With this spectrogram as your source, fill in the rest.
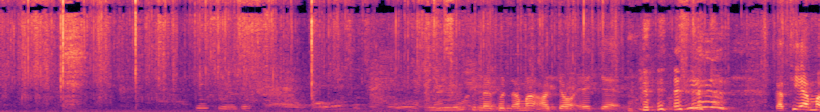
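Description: Plastic bags crinkle and rustle as hands handle them.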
